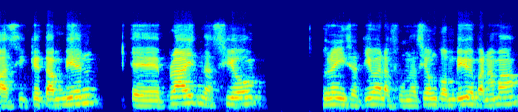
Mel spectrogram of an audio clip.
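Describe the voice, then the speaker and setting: In an Argentine accent, a man speaks at a moderate pace with a high pitch and fairly even intonation. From Argentina. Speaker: LGBT activist, network coordinator. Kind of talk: interview.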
